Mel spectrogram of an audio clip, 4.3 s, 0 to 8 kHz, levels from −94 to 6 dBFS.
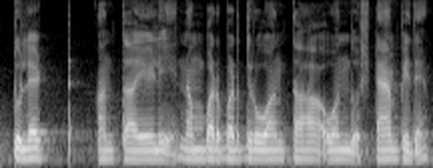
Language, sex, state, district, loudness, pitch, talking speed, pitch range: Kannada, male, Karnataka, Bangalore, -17 LUFS, 115 Hz, 125 wpm, 110-120 Hz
